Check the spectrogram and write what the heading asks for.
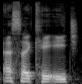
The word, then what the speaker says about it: Sikh: In my culture, my religion, the Sikh religion, S-I-K-H, yes, it's pronounced Sikh, not Sikh, there's a fundamental tenet, a concept called seva, which means selfless service.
